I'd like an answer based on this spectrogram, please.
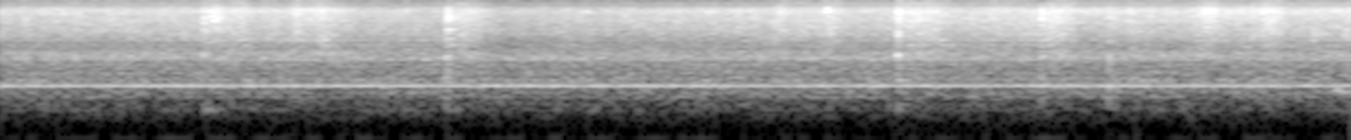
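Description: Spatula scraping and turning French beans and potatoes in a wok, a stroke every second or two, over a steady hum from the electric hob under the wok.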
